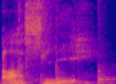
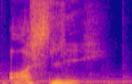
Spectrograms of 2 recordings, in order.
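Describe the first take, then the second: First: The name is said quietly. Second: The name is said loudly.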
